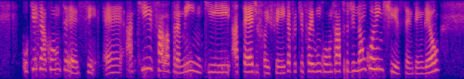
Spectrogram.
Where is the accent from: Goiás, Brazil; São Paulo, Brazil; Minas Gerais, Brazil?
São Paulo, Brazil; eu sou de São Paulo.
